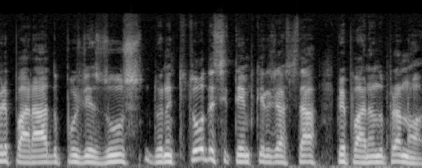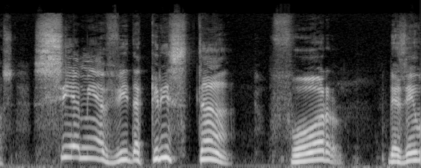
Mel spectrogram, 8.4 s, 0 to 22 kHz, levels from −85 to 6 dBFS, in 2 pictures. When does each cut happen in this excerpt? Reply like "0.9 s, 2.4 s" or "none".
none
